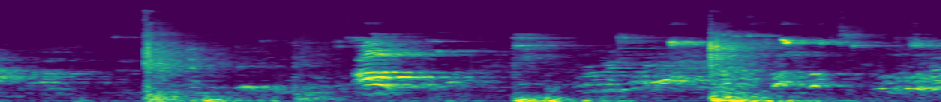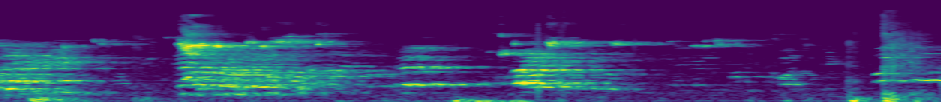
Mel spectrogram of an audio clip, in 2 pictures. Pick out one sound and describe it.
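A volleyball is struck with sharp smacks in a large echoing gym.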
